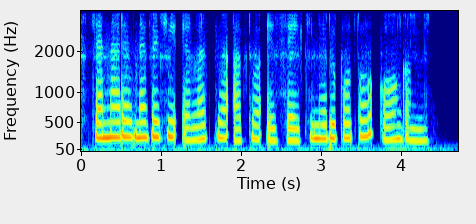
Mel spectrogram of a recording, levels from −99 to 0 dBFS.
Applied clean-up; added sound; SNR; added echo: neural diffusion model UNIVERSE++.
